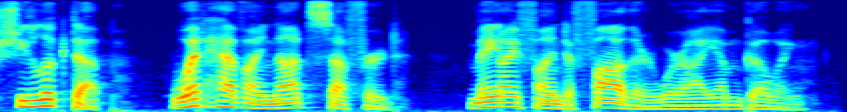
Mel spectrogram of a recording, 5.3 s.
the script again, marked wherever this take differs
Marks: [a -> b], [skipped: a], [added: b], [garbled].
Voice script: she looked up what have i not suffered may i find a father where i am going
she looked up what have i not suffered may i find a father where i am going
